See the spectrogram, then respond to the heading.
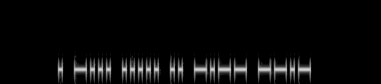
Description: Morse code, heard as a keyed tone, about 30 wpm, 700 Hz. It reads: EB5IYQ
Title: DXCC-100 Call Signs - 6 Characters - Repeated 2x - 30wpm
